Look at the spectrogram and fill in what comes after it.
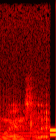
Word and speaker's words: Winslett: Marvin Winslet. – How do you spell that, the middle name? – W-I-N-S-L-E-T-T.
